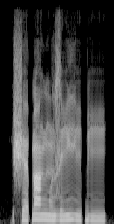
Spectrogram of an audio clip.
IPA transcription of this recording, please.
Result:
ʃ ɛ˨ ɓ ã˦ ŋ ũ˨ z i˨˦ j i˨ ɓ iː˨

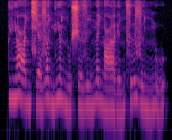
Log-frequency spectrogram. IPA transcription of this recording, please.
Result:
vʲ ɔ̃˧˥ ʕ ɨ˨˩ ɲ ɕ ɛ˨˩ ɮ ɐ˦˨ ɲ vʲ ɔ̃˦˨ ɲ u˧˩˧ ʃ ɘ˨˩ z i˨˩ n ɛ˦˨ ɲ ʕ a˨˩ ɾʲ ɐ˧˩˧ ɲ s ɨ˧˥ ɮ ɨ˨˩ ɲ n u˧˩˧

